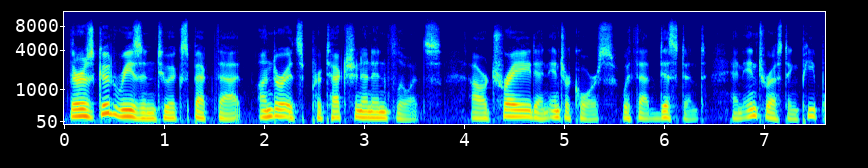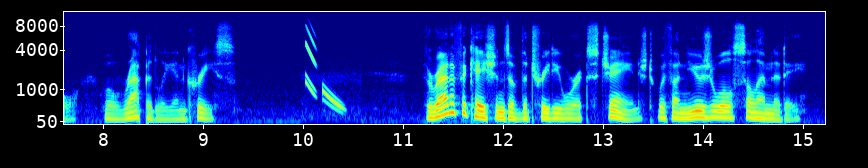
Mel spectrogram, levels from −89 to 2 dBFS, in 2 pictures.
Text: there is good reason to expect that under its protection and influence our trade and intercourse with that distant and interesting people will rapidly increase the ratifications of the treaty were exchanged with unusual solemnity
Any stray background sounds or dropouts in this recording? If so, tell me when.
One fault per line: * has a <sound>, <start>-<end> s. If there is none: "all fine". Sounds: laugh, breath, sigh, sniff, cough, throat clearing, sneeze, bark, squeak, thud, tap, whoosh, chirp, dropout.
* has a chirp, 10.0-10.5 s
